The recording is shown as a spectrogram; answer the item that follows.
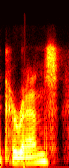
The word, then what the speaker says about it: Karen: It looks like, when you spell it, it looks like the name Karen, like a woman's name Karen, but they're called the Karens.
